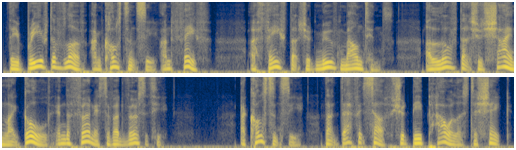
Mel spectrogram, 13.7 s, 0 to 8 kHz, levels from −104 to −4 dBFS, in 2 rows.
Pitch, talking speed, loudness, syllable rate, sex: 125 Hz, 160 wpm, -19 LUFS, 4.7 syllables/s, male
